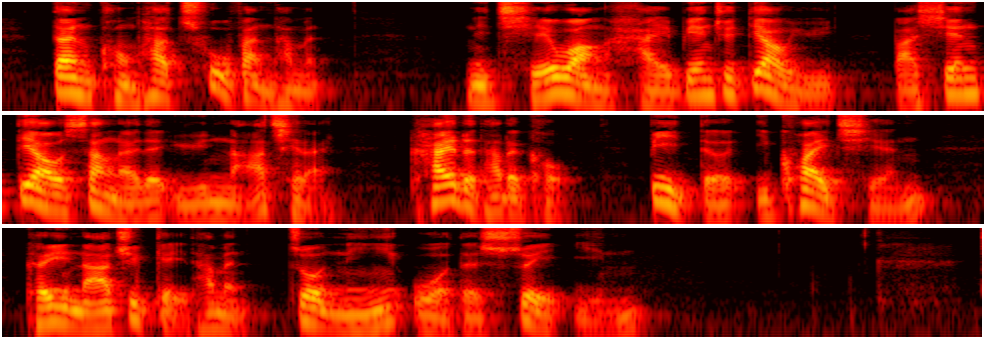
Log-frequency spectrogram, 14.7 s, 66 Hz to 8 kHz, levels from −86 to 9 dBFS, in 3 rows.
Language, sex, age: Chinese, male, 50-69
